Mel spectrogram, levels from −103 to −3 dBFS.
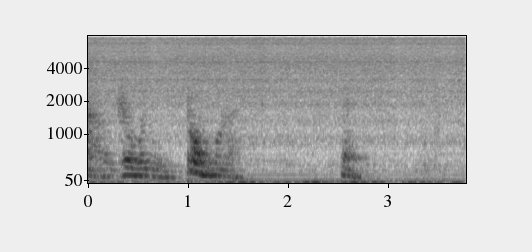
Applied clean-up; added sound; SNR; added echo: none; Sink (filling or washing); 11 dB; reverberation time 0.3 s.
